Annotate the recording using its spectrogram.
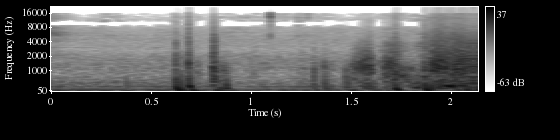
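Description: Fingers working through calcium chloride pellets in a small glass beaker and then lifting the beaker: a few light clicks, then a louder rustling scrape near the end.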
